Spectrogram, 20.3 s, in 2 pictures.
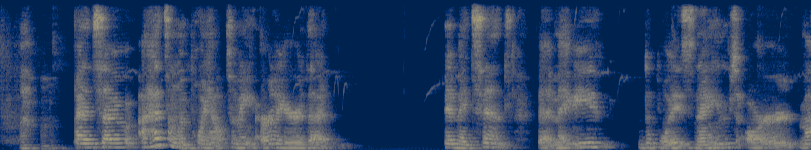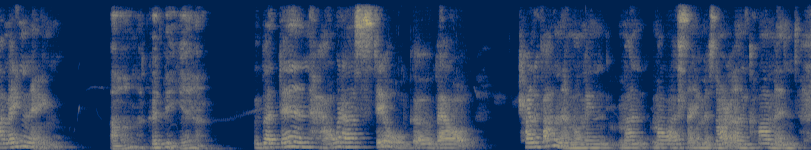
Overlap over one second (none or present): none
